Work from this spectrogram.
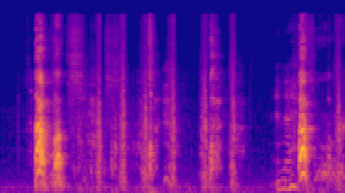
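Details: Shih Tzu named Lacey, bored indoors on a rainy day and running basement zoomies: two sharp, quick barks close together, then softer scuffling and small noises, and one more loud bark near the end.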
